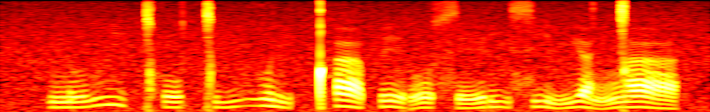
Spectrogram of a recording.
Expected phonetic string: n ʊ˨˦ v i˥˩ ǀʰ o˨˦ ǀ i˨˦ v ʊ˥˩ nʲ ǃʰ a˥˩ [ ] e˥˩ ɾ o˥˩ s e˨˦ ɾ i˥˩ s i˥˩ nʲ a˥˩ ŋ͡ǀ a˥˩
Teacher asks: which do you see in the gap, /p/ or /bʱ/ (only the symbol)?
p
